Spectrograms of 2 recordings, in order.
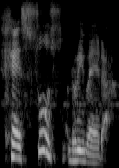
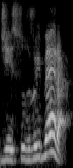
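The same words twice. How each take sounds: First: Jesus starts with a breathy H sound. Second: Jesus starts with an English J sound. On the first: The speaker calls it right. "You have to pronounce" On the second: The speaker calls it wrong. "You are not going to tell him"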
